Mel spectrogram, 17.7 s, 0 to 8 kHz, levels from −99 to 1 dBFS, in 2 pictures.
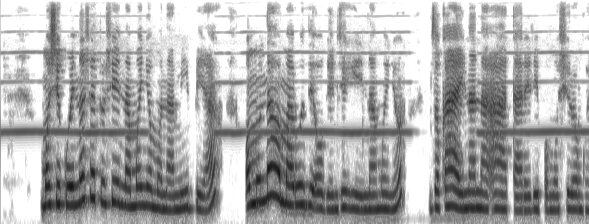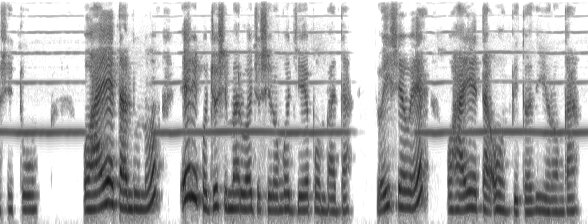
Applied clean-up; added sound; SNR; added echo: none; Wind instrument, woodwind instrument; 18 dB; none.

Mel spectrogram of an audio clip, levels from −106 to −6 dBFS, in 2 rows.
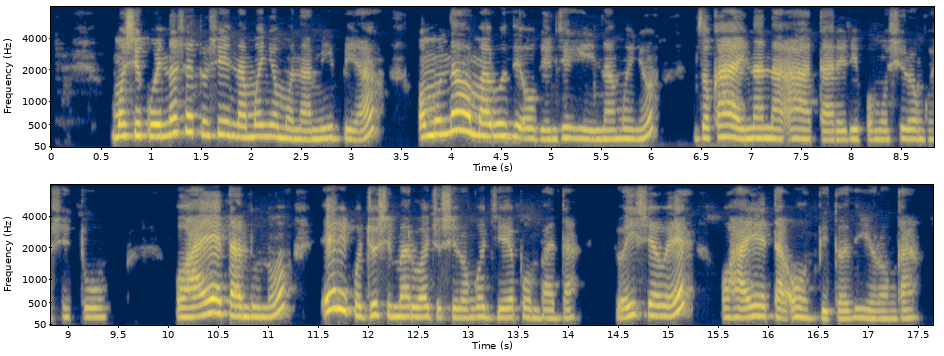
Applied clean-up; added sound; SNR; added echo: none; none; none; none.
